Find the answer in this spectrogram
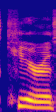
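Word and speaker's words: Qi'ra: um I will say it's Kira spelled with a Q um I appreciate the nod um and I I do accept that Q Qi apostrophe r was notable practitioner of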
